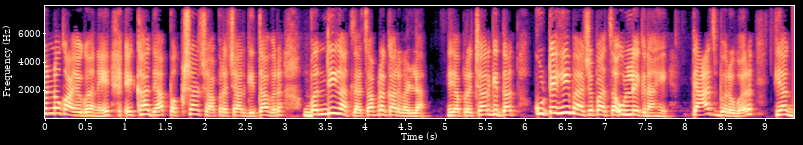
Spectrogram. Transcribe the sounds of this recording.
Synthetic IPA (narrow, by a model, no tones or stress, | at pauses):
əɾɳokajoɡaneekʰad̪japəkʂat͡ɕapɾət͡ɕaɾɡit̪aʋəɾbənd̪iːɡʱat̪lat͡sapɾəkaɾɡʱəɽla | japɾət͡ɕaɾɡit̪at̪̚kuʈeɦiːbʱaɕəpat͡saulːeknaɦi | t̪jat͡sbəɾobəɾ | ja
